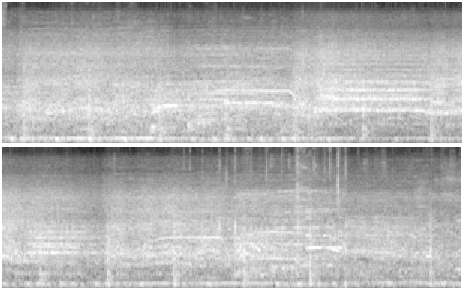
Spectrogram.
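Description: Korean pro-baseball stadium cheer: a cheer song over the stadium loudspeakers with a steady bass beat. The away fans sing and chant along with it in unison, and there are frequent short rhythmic thuds throughout.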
